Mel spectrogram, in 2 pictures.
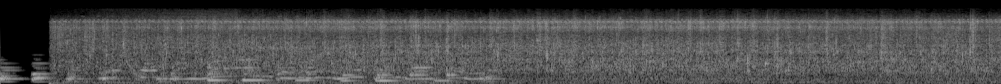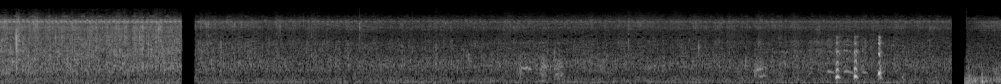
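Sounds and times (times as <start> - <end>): soft melody: 0.0 - 5.1
fountain water splashing: 0.5 - 19.5.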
